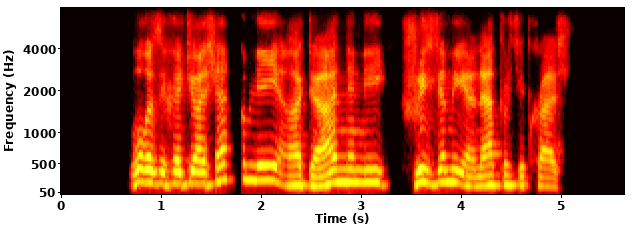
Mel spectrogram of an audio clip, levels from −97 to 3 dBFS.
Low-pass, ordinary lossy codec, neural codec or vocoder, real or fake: 7.2 kHz; Opus, 32 kbps; codec, 16 kHz, 2 kbps, X-Codec, HuBERT features, trained on balanced general audio; fake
